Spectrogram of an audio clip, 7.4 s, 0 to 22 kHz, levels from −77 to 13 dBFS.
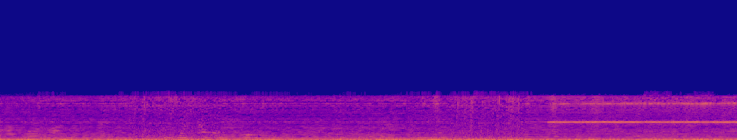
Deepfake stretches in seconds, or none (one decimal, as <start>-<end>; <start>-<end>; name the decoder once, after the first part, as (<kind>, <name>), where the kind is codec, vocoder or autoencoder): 0.0-1.3 (vocoder, HiFi-GAN); 2.2-4.5; 5.2-7.4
